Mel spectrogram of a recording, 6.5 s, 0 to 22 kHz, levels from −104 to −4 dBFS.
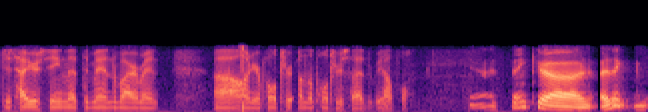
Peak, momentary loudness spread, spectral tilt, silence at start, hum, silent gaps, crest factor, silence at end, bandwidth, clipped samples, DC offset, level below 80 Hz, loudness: -4 dBFS; 20 LU; -3.5 dB/octave; 0 s; none; none; 22 dB; 0 s; 4.2 kHz; under 0.1%; under 0.1%; -62 dBFS; -25 LUFS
